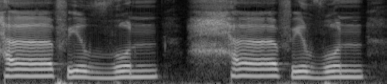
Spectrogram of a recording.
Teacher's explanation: اوپر سامنے والے 2 دانت جو ہیں ان کے کنارے پہ زبان رکھیں اور بولیں تو سیٹی کی آواز نہیں آئے گی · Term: ذو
